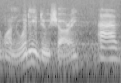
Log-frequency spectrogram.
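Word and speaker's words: Sharie: to do my best to say it right shie that's perfect that I do them both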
